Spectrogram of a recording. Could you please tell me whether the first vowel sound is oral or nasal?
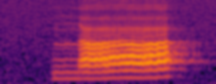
oral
